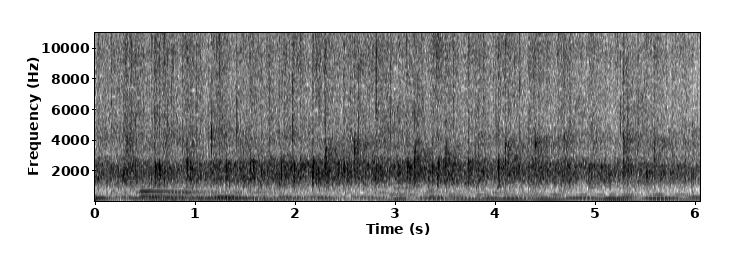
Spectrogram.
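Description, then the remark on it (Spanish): An audience claps for God, loudly and steadily for about six seconds, a dense, continuous wash of applause over sustained keyboard chords playing underneath. “Dale un fuerte aplauso a Dios si lo crees.”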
